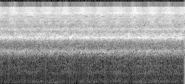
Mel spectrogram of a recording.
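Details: An evening cicada chorus in Thailand, calling at its usual set time and growing louder, with groups to the left and right competing, gives a dense, shrill, unbroken high buzz of constant loudness, an even hissing wall with no separate pulses.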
